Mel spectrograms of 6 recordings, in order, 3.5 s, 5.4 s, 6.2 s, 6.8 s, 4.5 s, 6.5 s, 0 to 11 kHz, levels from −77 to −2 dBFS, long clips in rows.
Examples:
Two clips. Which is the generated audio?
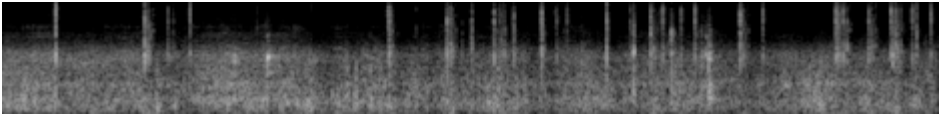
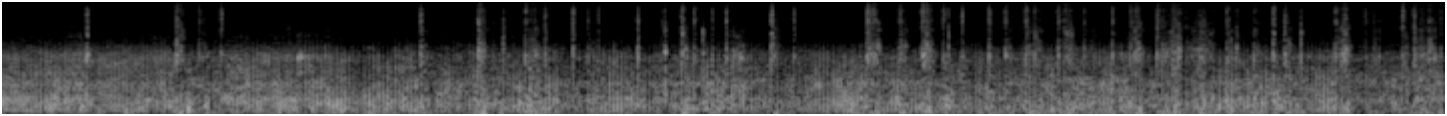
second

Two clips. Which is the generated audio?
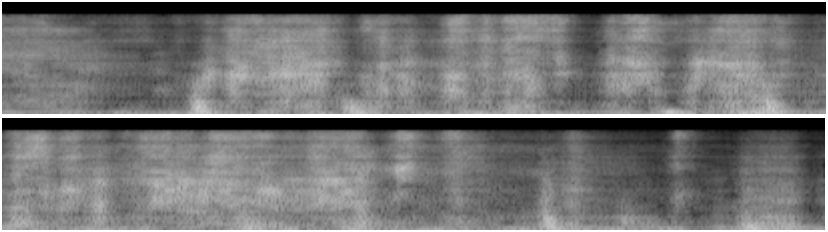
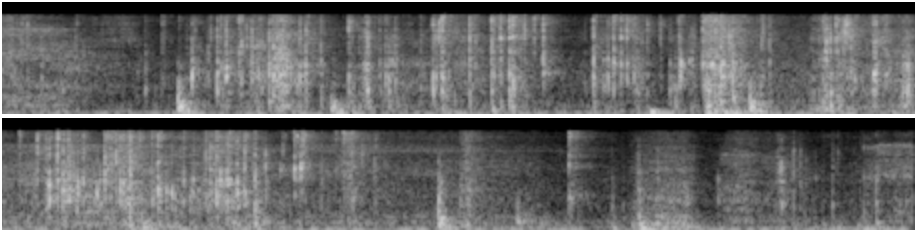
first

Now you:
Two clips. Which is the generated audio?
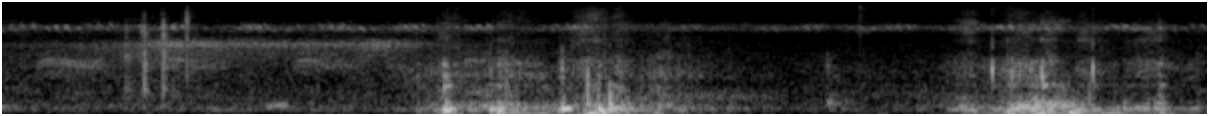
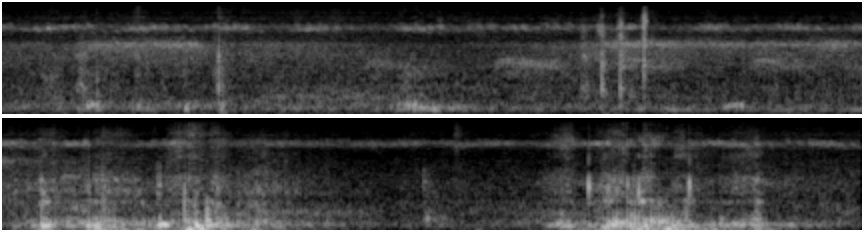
second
